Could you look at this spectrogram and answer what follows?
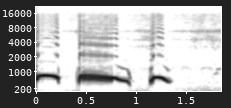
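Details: Mate-seeking call of a decoy spotted dove on a weekend, 24 August: a steady coo, then a long coo sliding down at its end, then a shorter coo that also falls, all loud and clear.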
